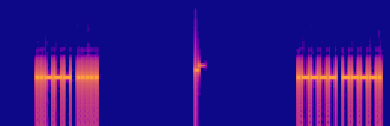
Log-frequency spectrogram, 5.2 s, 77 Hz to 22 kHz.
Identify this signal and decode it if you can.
Morse code, heard as a keyed tone, about 40 wpm, 700 Hz. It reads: 25 19
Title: Numbers - 2-Digit 40wpm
